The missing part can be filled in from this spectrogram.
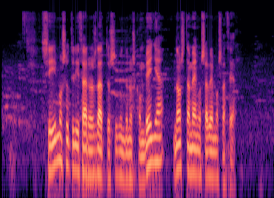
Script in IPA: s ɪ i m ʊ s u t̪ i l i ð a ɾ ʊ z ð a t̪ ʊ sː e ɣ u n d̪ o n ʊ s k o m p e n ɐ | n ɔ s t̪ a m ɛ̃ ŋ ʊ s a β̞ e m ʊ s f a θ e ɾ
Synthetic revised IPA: s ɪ i m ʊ s u t̪ i l i θ a ɾ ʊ z ð a t̪ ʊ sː e ɣ u n d̪ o n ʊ s k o m b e ɲ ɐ | n ɔ s t̪ a m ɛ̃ ŋ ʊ s a β̞ e m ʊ s f a θ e ɾ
